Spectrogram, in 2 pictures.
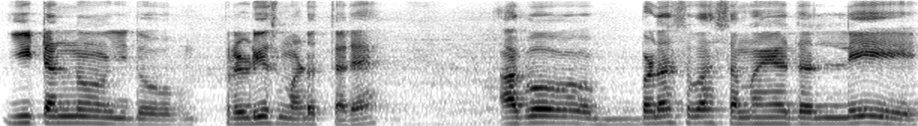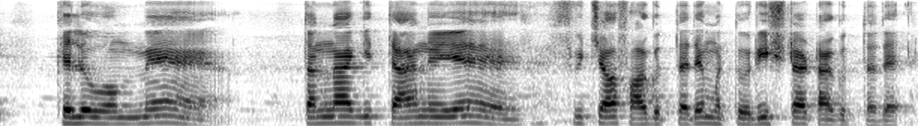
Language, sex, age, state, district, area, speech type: Kannada, male, 18-30, Karnataka, Bangalore Rural, urban, spontaneous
